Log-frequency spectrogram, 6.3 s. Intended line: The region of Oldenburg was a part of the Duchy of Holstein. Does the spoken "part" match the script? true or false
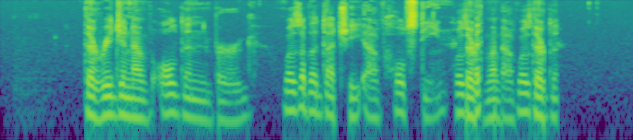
false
